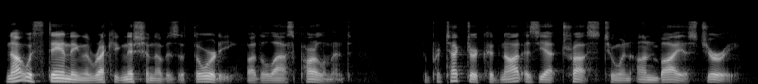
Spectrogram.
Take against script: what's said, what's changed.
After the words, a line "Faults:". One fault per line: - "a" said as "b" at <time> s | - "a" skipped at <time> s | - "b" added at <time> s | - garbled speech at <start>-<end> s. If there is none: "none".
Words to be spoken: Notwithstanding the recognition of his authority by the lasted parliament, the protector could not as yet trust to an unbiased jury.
Notwithstanding the recognition of his authority by the last parliament, the protector could not as yet trust to an unbiased jury.
Faults:
- "lasted" said as "last" at 2.6 s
